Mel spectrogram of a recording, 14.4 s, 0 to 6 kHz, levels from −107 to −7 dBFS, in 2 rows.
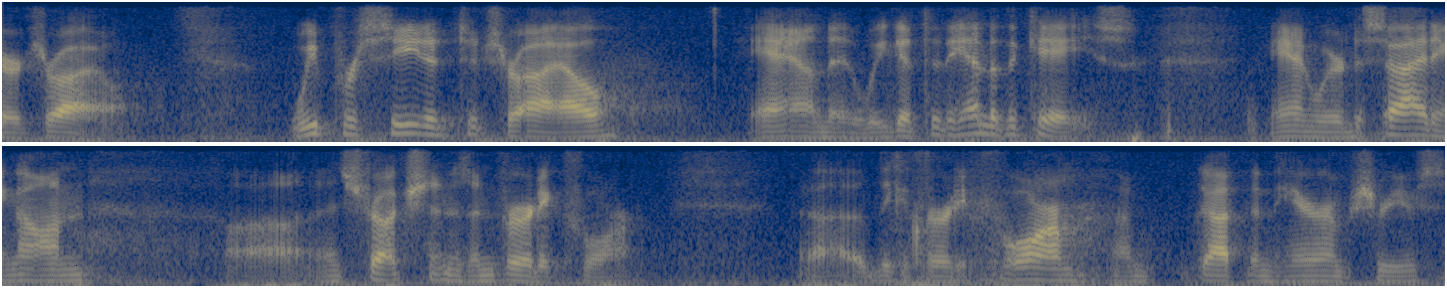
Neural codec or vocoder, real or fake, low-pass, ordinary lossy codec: codec, 16 kHz, 0.7 kbps, FocalCodec; fake; 5.4 kHz; Opus, 32 kbps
